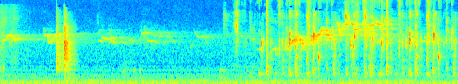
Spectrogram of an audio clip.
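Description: Small birds chirping, over a steady low hum. There is a sharp tap about a second in, and a busy run of light clicks and taps from about three and a half seconds to near the end.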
